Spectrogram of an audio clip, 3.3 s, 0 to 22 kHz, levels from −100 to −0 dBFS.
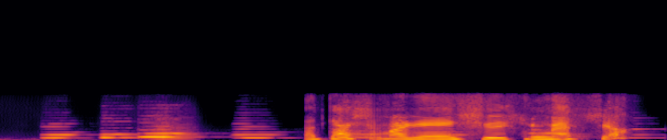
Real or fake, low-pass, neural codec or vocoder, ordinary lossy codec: fake; 7.2 kHz; codec, 16 kHz, 2 kbps, X-Codec, HuBERT features, trained on balanced general audio; none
